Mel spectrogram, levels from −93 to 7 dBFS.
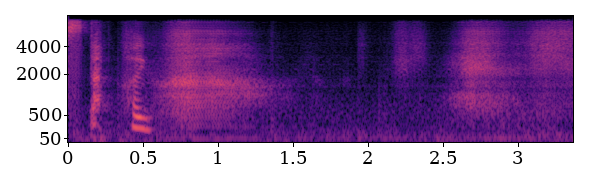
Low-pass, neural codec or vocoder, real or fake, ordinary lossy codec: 7.2 kHz; codec, 16 kHz, 0.3 kbps, FocalCodec; fake; none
